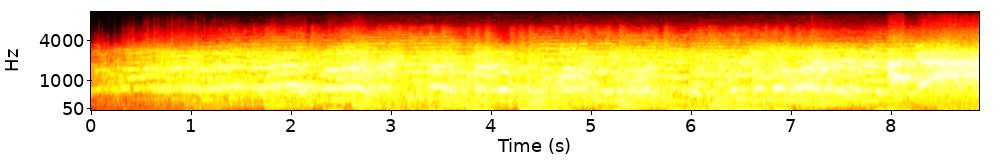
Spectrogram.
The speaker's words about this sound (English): He lets out a scream and charges directly at the police and executes a flying leap into the air.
